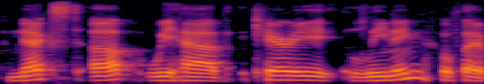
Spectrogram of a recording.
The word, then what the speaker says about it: Lening: the lawyers happy hi my name is carrie lenning thanks for attending today we'll be talking about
